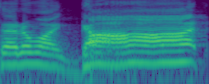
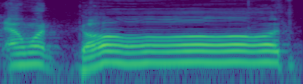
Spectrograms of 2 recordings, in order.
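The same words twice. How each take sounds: First: "God" sung heavy and slow, the note sagging; hammed-up flat "God", pushed slow; wrong god. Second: "God" sung slow, light and pointed like an arrow; right god. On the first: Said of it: "I don't want this". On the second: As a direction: aim "God" straight and light, held steady. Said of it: "like an arrow". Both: Shown as a demonstration.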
